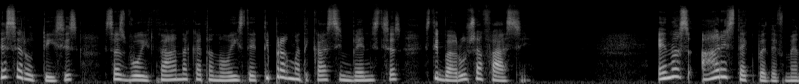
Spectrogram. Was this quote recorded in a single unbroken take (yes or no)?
no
